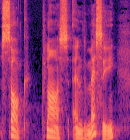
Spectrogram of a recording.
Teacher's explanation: the consonants remain voiceless regardless of their position in a word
